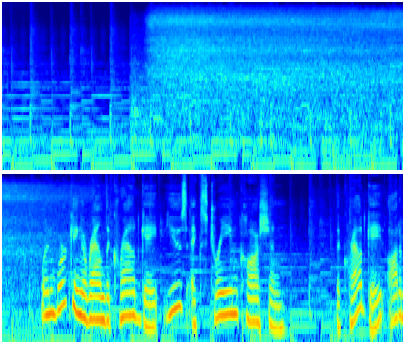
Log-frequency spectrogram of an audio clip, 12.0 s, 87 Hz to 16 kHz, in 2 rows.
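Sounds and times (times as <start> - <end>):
background music: 0.0 - 12.0
steady hiss of milking equipment: 2.1 - 7.3.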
